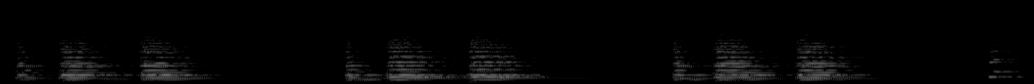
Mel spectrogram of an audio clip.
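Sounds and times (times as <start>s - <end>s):
violins: 0.0s - 2.2s, 3.4s - 5.7s, 6.7s - 8.8s.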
